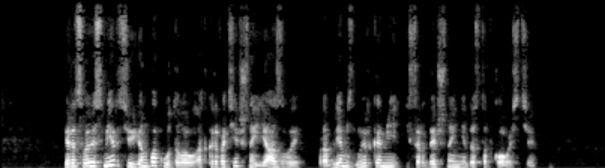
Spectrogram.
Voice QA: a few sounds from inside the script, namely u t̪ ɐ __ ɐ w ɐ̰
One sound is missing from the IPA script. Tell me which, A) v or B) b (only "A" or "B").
A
